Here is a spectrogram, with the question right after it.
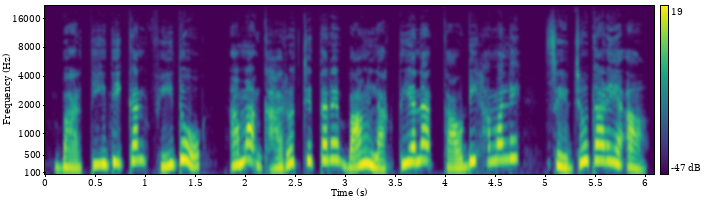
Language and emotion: Santali, fearful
